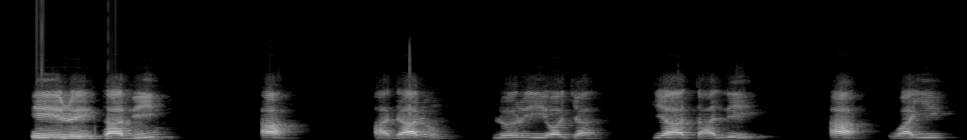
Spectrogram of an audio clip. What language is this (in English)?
Yoruba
